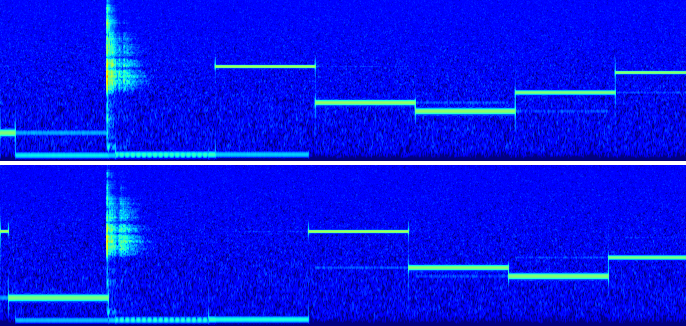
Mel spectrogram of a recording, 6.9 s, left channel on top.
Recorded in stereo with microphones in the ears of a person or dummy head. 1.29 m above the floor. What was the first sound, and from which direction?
Dripping, 30° left (ahead or behind).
